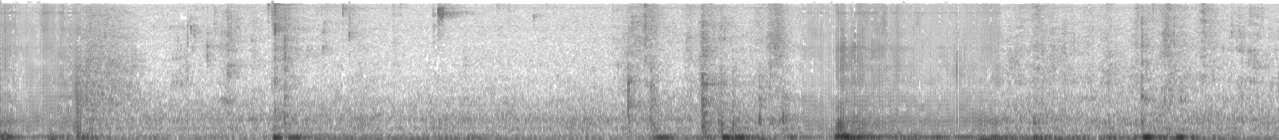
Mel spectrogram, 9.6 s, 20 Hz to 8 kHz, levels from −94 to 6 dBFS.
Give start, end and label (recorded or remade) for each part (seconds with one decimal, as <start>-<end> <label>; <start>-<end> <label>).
0.0-0.6 remade; 0.6-6.0 recorded; 6.0-7.5 remade; 7.5-9.6 recorded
